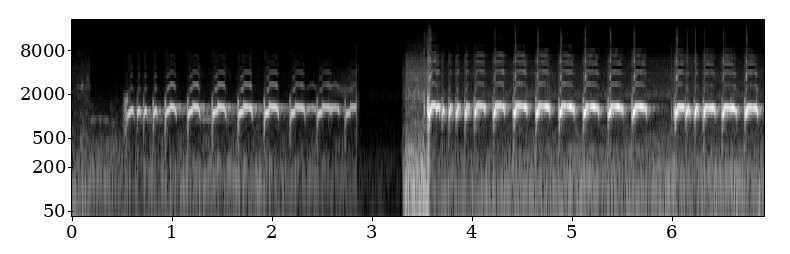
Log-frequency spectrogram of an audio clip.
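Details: Bodronoyo-type zebra dove singing actively as a lure recording for other birds: two runs of quick, clipped mid-pitched coos separated by a sudden silent cut, the second run longer and briefly interrupted.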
